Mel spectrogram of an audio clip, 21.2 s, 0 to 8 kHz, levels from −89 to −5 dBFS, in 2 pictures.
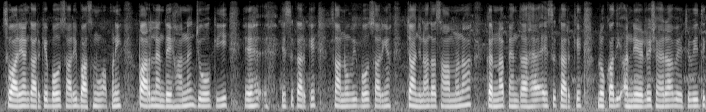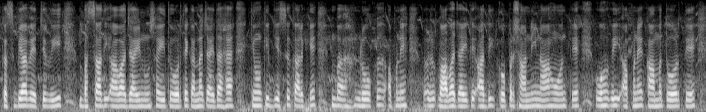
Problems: constant background noise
